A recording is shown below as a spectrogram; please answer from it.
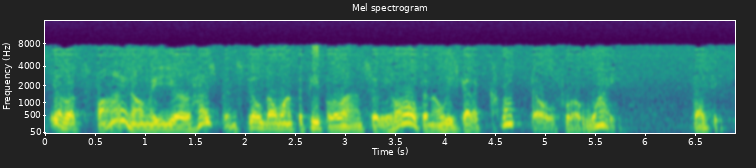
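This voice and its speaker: Sly crook, dark gravelly voice. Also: male voice, mid-range voice, very animated, normal speed. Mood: coaxing, sly. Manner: hesitant, insinuating, folksy slangy talk with ain't. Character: sly, wheedling small-time crook pressing a blackmail scheme. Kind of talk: radio drama acting. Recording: dull, noisy lo-fi radio recording.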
